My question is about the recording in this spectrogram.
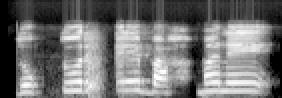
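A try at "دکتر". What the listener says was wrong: दुक्तुर, दुक्तुर के बाद कसरे नहीं है।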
